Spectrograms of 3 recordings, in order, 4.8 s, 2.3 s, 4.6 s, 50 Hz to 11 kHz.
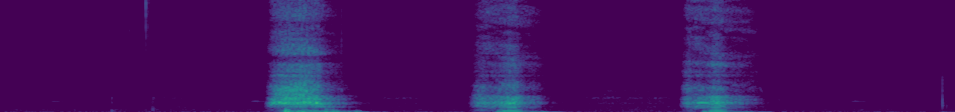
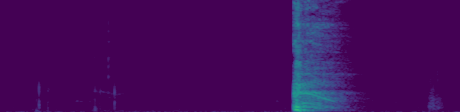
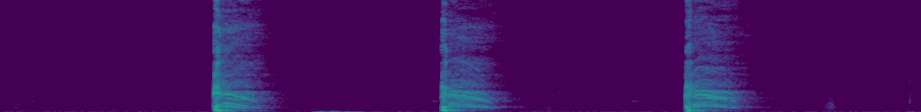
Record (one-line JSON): {"exhalation_length": "4.8 s", "exhalation_amplitude": 7537, "exhalation_signal_mean_std_ratio": 0.32, "cough_length": "2.3 s", "cough_amplitude": 9088, "cough_signal_mean_std_ratio": 0.19, "three_cough_length": "4.6 s", "three_cough_amplitude": 7807, "three_cough_signal_mean_std_ratio": 0.29, "survey_phase": "beta (2021-08-13 to 2022-03-07)", "age": "18-44", "gender": "Male", "wearing_mask": "No", "symptom_none": true, "smoker_status": "Never smoked", "respiratory_condition_asthma": false, "respiratory_condition_other": false, "recruitment_source": "REACT", "submission_delay": "1 day", "covid_test_result": "Negative", "covid_test_method": "RT-qPCR", "influenza_a_test_result": "Negative", "influenza_b_test_result": "Negative"}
